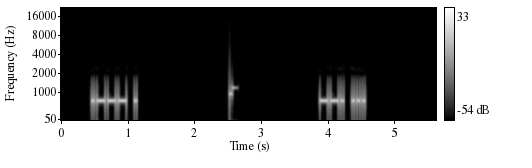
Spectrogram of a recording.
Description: Morse code, heard as a keyed tone, about 30 wpm, 700 Hz. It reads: JE GS
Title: Top Two Letter Combinations in Words 30wpm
